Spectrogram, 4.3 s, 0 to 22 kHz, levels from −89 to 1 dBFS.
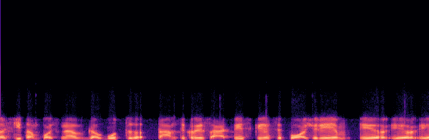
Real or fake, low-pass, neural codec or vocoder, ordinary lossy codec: fake; 7.2 kHz; codec, 16 kHz, 6 kbps, DAC; Opus, 24 kbps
